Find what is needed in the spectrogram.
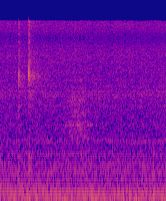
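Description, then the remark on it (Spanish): A computer mouse clicks once with the black arrow selection tool selected, a quick, light double tick from press and release over a quiet electrical hum, with no talking. “Si yo con la, teniendo seleccionada la flecha negra hago clic, solamente un clic,”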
